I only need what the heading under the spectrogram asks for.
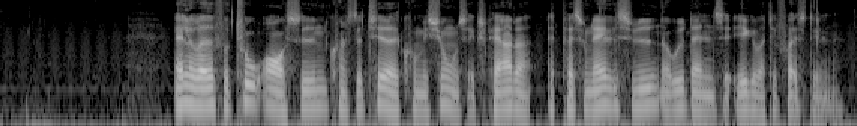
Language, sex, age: Danish, male, 27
